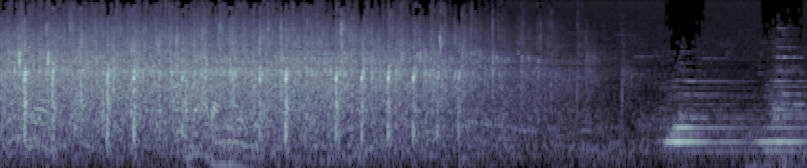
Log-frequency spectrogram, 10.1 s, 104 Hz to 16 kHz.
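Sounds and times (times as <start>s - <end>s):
audience applauding: 0.0s - 8.0s
single sharp claps: 3.2s - 6.3s.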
